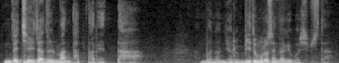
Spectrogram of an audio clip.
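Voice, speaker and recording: A middle-aged male pastor preaching a sermon, acting out Bible scenes with sudden loud and hushed lines and asking the congregation questions. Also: medium pitch, fast. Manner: asks the congregation questions and has them repeat after him. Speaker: senior pastor.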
